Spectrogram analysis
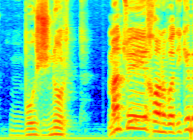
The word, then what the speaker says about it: بجنورد: نورد به دنیا اومدم البته تو اخبار میگن بجنورد یا بجنورد اما بومی اصلاً ج رو تلفظ نمیکنن اینطوری میگن بجنورد من توی یه خانواده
